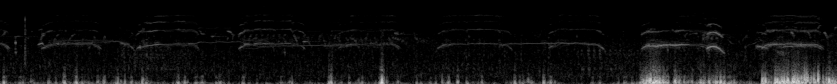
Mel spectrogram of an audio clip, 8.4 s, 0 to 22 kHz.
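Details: Peregrine falcon nestlings being fed at a forest nest, Barycz Valley, 17 April 2024: a steady series of nasal, harmonic whining calls, each under a second, repeating roughly every half second, with rustling and heavier thumps toward the end.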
